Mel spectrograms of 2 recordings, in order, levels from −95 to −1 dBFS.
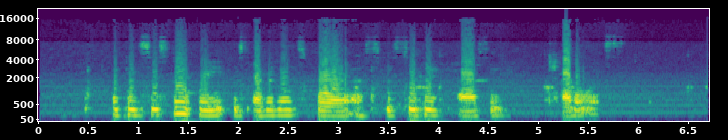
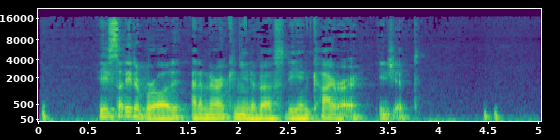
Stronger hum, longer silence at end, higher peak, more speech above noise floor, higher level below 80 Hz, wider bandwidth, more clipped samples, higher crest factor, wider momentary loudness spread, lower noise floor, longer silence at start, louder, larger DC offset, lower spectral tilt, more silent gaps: neither; first, 1.1 s vs 0.4 s; about the same, 0 dBFS vs 0 dBFS; first, 34 dB vs 25 dB; second, -48 dBFS vs -24 dBFS; second, 10 kHz vs 17 kHz; neither; about the same, 12 dB vs 14 dB; second, 10 LU vs 18 LU; first, -45 dBFS vs -38 dBFS; first, 0.45 s vs 0.05 s; about the same, -12 LUFS vs -14 LUFS; neither; first, -7 dB/octave vs -5.5 dB/octave; neither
